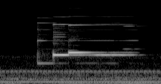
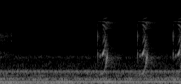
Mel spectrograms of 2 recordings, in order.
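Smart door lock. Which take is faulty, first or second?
first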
